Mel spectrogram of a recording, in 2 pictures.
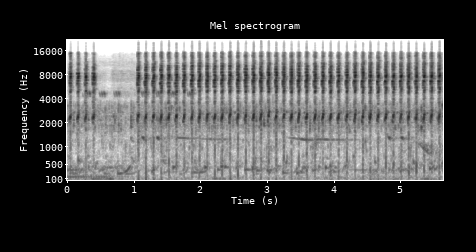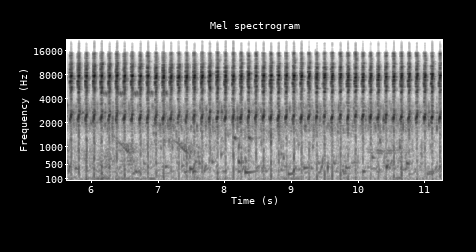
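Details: Walang kecek cricket giving a loud, clear, rapidly pulsed chirping, about three pulses per second in a steady regular series, after a brief quieter start.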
